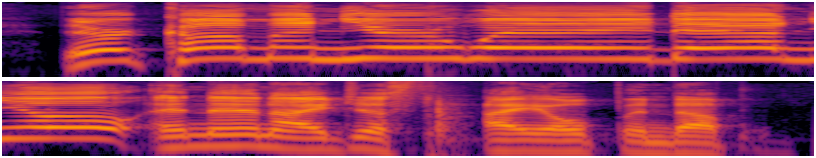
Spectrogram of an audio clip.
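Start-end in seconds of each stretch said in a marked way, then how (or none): 0.2-2.4 acted, very high, carrying holler. Retelling a first deer hunt, quoting dad on the ridge: imitating someone yelling. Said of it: "he's yelling".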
